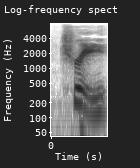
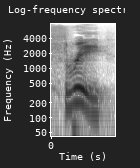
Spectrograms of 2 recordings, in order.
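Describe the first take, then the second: First: The word starts with a hard t sound. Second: The word starts with a soft th sound. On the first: "Jimmy's pronunciation of the word three, tree, is way worse" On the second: "pronunciation of the word three"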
